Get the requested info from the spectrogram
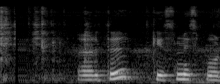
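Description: A few light metal clinks of utensils against a small pan on the stove, then a voice speaking from about a second in.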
